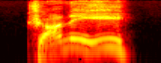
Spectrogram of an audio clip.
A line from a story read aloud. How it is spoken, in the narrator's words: He looked confused for a moment and yelled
